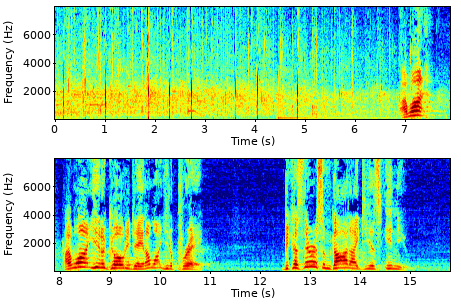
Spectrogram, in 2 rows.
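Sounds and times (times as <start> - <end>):
audience clapping: 0.0 - 8.9
speech: 6.9 - 7.5, 8.1 - 10.9, 12.5 - 15.0.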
